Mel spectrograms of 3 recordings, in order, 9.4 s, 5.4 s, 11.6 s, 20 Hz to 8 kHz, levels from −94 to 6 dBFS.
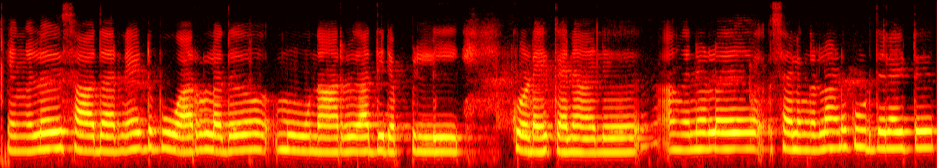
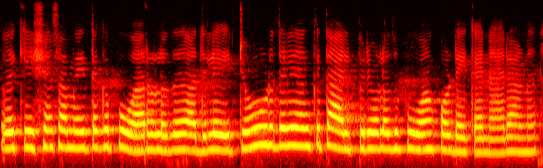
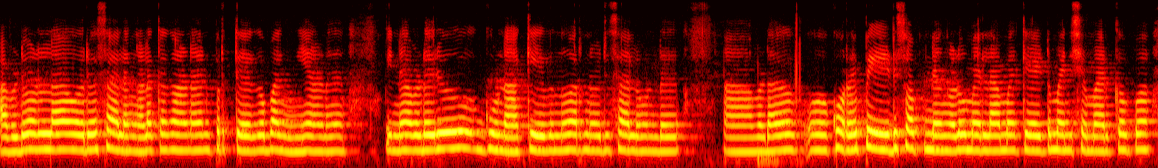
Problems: none marked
